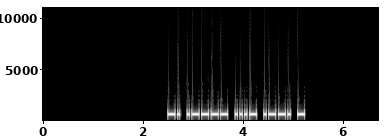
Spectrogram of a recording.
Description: Morse code, heard as a keyed tone, about 25 wpm, 700 Hz. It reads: N1VPT
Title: USA Call Signs - 5 Characters - Repeated 3x - 25wpm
